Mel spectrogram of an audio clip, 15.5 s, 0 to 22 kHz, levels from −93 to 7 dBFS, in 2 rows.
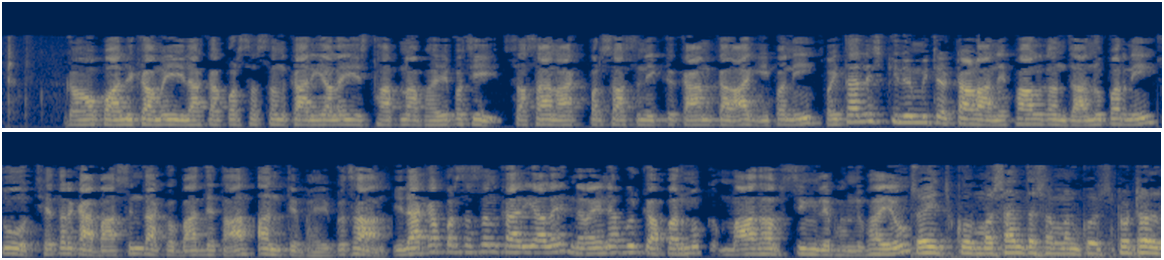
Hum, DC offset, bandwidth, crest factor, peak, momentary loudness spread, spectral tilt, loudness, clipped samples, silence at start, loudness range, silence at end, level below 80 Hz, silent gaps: none; under 0.1%; 7.8 kHz; 20 dB; -8 dBFS; 6 LU; -5 dB/octave; -28 LUFS; under 0.1%; 0.05 s; 3 LU; 0 s; -66 dBFS; none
